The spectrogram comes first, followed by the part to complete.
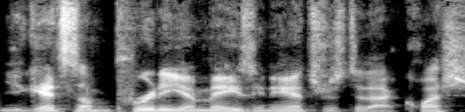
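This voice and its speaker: At a very fast pace, a man with a fairly low voice speaks with ordinary pitch variation in a very clean recording with a silent background. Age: 40s. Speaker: personal finance podcast host. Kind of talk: casual chat.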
